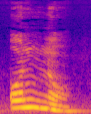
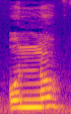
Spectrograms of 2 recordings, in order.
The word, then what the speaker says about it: অন্য: ভুল লিখছে তারপর তারপরে দেখো অ শুরুতে পরে যদি জ ফর যুক্ত ব্যঞ্জন ধ্বনি থাকে তাহলে কি হবে ভাইয়া? অ এর উচ্চারণ কিসের মধ্যে হবে? ও এর মত হবে। এটা তো জানি আমরা এর উচ্চারণ ওর মতোই হবে সবগুলাতে।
